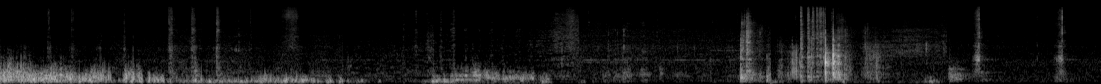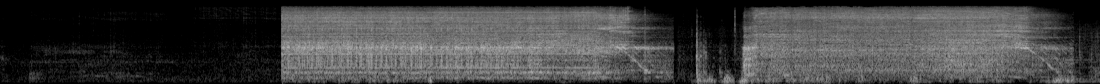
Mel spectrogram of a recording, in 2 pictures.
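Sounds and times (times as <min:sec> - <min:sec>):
track saw cutting wood: 0:13.8 - 0:17.8, 0:18.4 - 0:21.9.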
